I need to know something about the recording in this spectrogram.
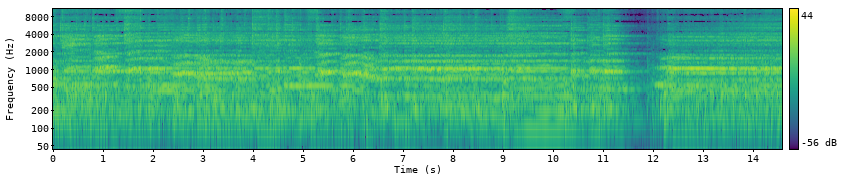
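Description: A large cast of young performers singing together as a choir. The singing dips briefly about twelve seconds in, then starts again.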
